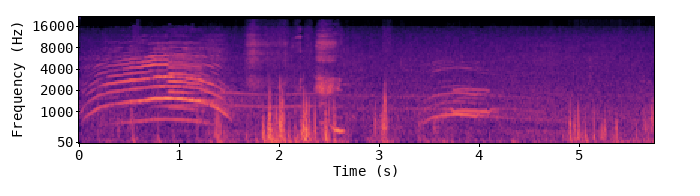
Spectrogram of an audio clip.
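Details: Domestic cat giving child-like cries: two long arching meows, the first drawn out over about a second, the second shorter and rising then falling, separated by clattering knocks and thumps in a room.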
